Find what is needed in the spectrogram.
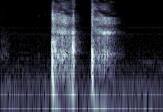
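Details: Woman coughing repeatedly while narrating a Roblox game: two short, harsh cough bursts in quick succession against a quiet room, part of an ongoing cough.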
